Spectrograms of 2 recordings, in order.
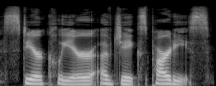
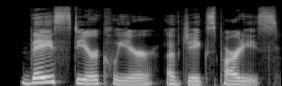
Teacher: notice how you can barely hear of in there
